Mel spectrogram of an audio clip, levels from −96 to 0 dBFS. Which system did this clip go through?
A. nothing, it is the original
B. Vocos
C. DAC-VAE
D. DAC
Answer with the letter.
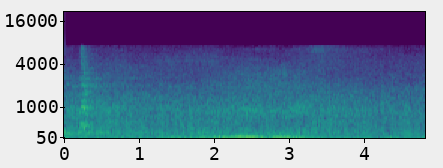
B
